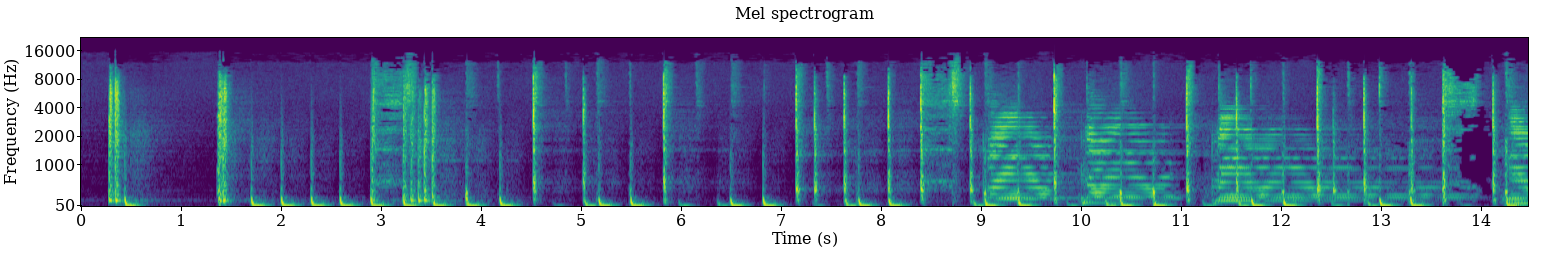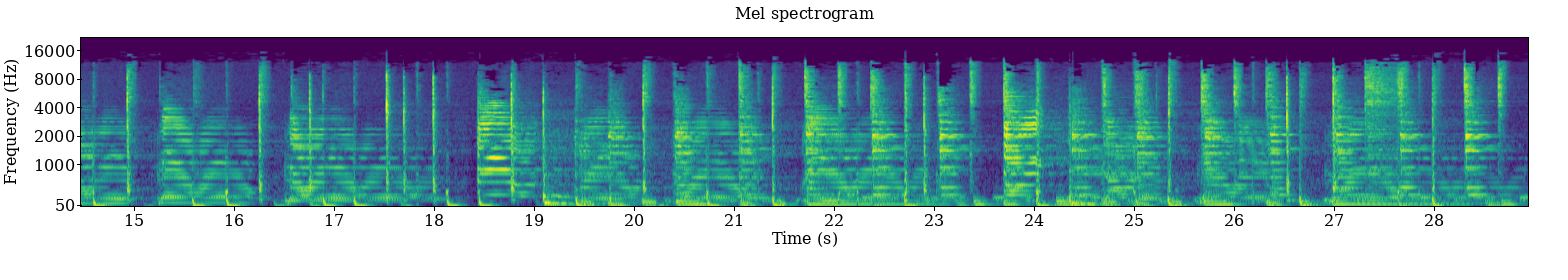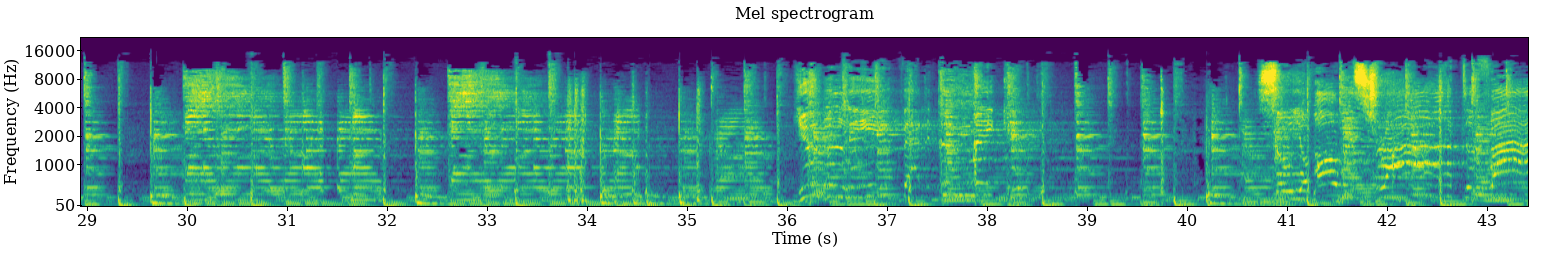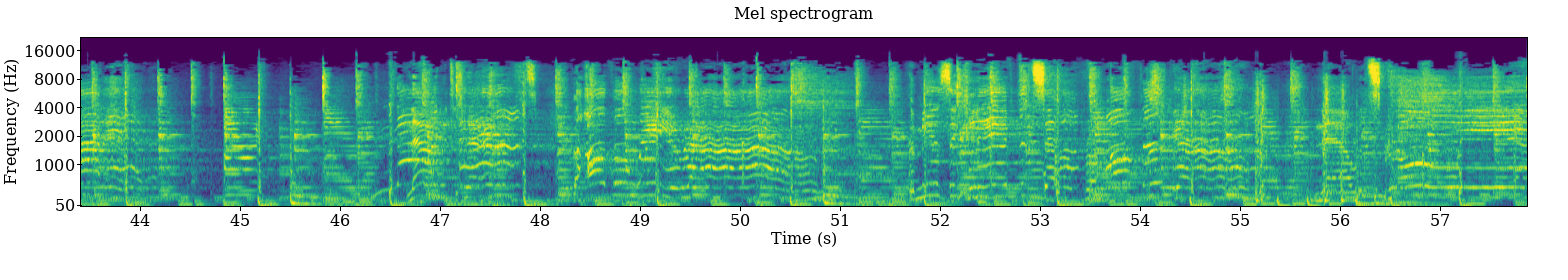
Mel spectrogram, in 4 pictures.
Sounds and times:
Blues: 0:00.1 - 0:57.8
Pop music: 0:35.7 - 0:39.0, 0:40.2 - 0:45.0, 0:46.2 - 0:57.8.

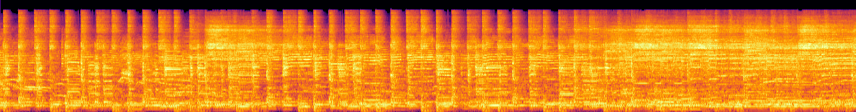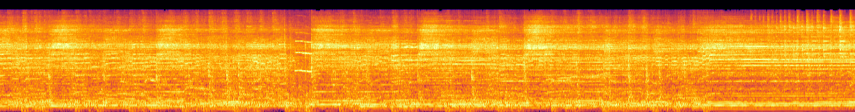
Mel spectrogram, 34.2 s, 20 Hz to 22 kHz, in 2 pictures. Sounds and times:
Inside, large room or hall: 0:00.0 - 0:34.2
Music: 0:00.0 - 0:34.2.

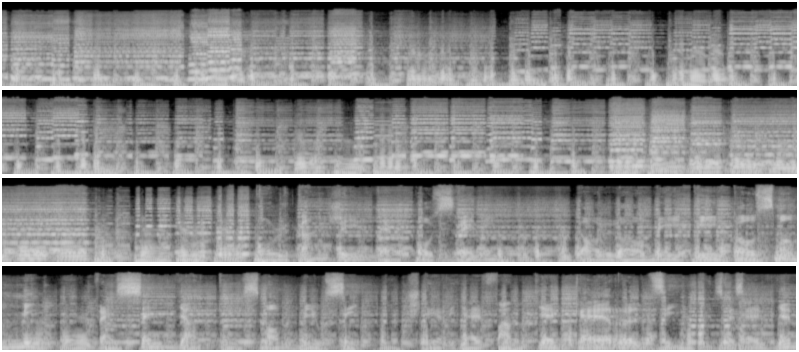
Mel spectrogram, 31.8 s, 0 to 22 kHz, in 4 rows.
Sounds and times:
Accordion: 0:00.0 - 0:31.7.

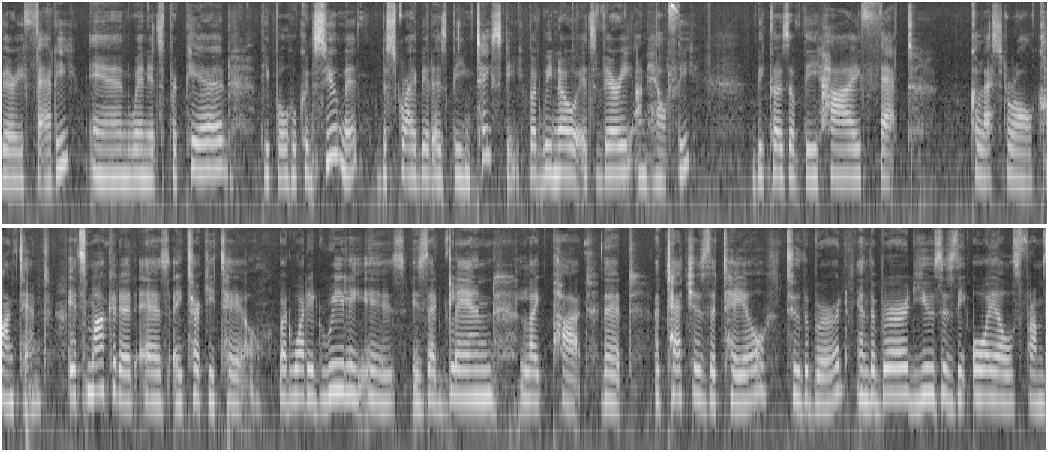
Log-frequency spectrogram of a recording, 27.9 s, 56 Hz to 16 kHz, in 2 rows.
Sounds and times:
Speech: 0:00.0 - 0:09.3, 0:10.0 - 0:12.3, 0:12.9 - 0:27.8.

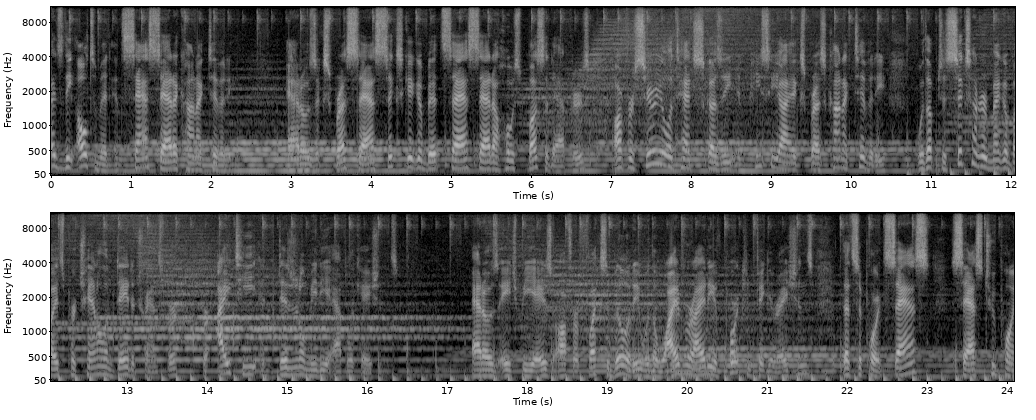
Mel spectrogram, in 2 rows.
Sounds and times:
Speech: 0:00.0 - 0:02.2, 0:03.0 - 0:16.4, 0:17.3 - 0:24.0
Music: 0:00.0 - 0:24.0.

